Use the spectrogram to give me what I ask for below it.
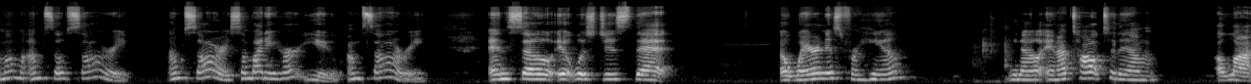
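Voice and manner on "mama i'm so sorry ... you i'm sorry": crying, sobbing, tearful voice. Retelling a son's apology after he read the book: imitating a son crying. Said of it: "he just bust out crying".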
